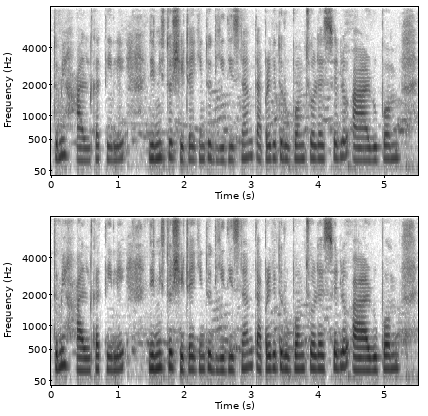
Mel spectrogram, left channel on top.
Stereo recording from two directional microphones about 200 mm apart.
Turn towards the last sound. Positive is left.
turn(degrees=-20)  # may be behind; listen again after turning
